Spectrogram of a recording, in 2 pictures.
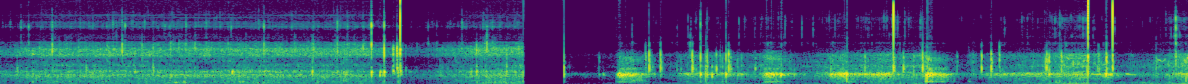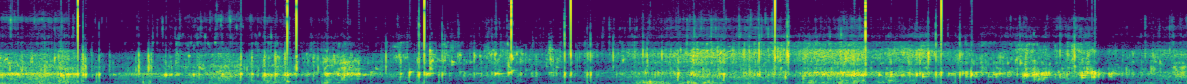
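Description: Muffled underwater sound picked up by a submerged camera: water sloshing and gurgling, with a steady hum and scattered sharp clicks. The sound drops out for a moment about six and a half seconds in.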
